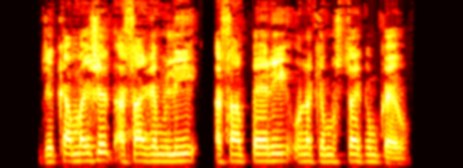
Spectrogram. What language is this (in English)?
Sindhi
